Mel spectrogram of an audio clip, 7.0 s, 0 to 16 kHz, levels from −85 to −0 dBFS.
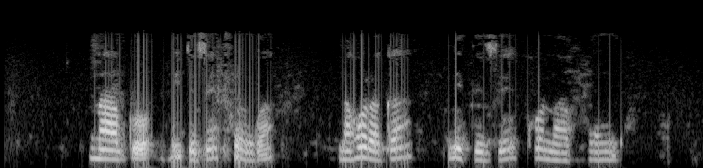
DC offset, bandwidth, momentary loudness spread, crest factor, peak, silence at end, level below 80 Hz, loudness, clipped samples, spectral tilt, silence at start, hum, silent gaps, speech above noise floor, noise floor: under 0.1%; 8 kHz; 12 LU; 20 dB; -2 dBFS; 0.85 s; -52 dBFS; -20 LUFS; under 0.1%; -6 dB/octave; 0.9 s; none; none; 43 dB; -62 dBFS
